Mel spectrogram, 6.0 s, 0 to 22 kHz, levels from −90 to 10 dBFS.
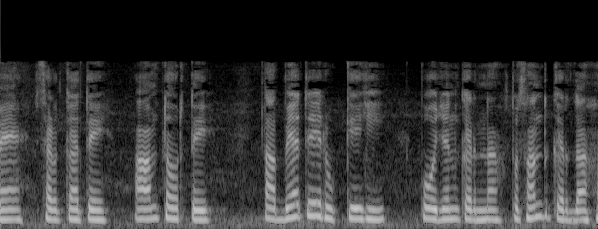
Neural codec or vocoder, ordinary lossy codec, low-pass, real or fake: vocoder, 22.05 kHz, 80 mel bands, WaveNeXt; MP3, 48 kbps; 7.2 kHz; fake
